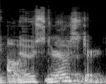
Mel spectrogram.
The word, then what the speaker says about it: Nostr: It's Nostr. Is that how you pronounce it? – Yeah, like Nostradamus. So probably Nostr.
